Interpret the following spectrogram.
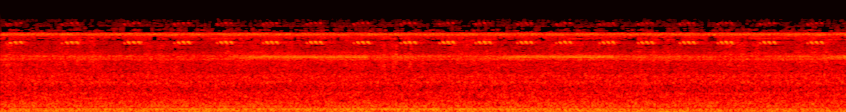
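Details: Chirping crickets heard with cicadas as soothing tinnitus sound: brisk high chirps repeat steadily a little over twice per second over a constant shrill droning hum and faint low background noise.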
